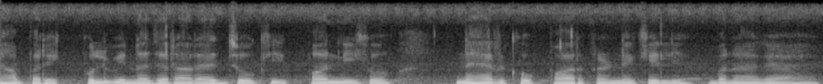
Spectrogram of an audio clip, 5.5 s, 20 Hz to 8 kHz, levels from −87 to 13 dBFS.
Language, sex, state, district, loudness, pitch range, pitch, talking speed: Hindi, male, Uttar Pradesh, Shamli, -15 LUFS, 125-135 Hz, 130 Hz, 240 wpm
